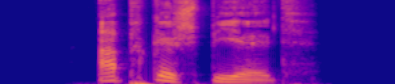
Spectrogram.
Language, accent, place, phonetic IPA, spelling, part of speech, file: German, Germany, Berlin, [ˈapɡəˌʃpiːlt], abgespielt, verb, De-abgespielt.ogg
- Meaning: past participle of abspielen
